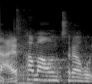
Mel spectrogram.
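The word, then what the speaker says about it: A마운트: 소니에서 E 마운트 말고 A 마운트라고 불리는 렌즈군이 또 있는데, 이 A 마운트는 알파 마운트라고 읽고, 대부분 이제 미놀타 카메라와 이제 과거 소니 DSLR, DSLT라고 부르는 카메라와 호환되는 렌즈입니다.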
